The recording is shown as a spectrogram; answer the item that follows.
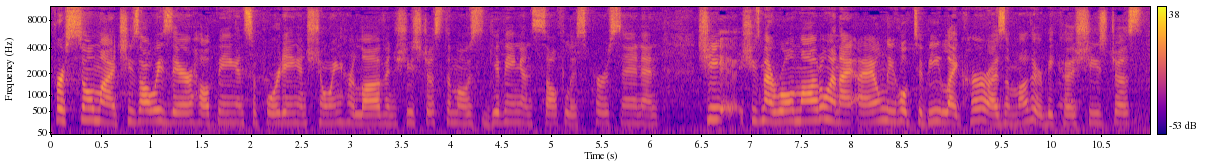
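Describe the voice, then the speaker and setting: A woman's voice: fairly high pitch, fairly even intonation, fairly quick, slight background noise. A woman who works as a news anchor, talking earnestly and reflectively in a heartfelt conversation.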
